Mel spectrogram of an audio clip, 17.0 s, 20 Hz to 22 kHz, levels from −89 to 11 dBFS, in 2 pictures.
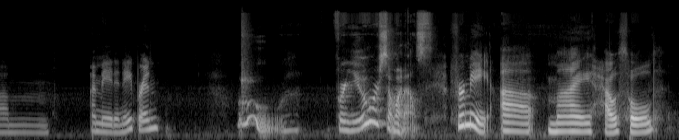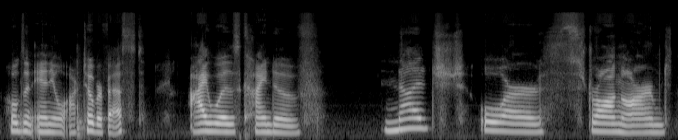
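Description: Automatic gain rising from 0.35 to 8.69 s: the gain control judged the input too quiet and raised its level by about 14 dB, so speech and background swell together.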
